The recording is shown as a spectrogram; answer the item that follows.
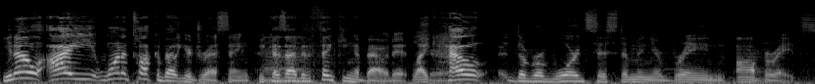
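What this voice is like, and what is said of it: New Jersey accent. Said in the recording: “my Jersey accent, it's hard to get that out”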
